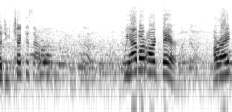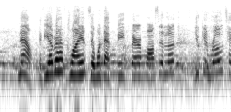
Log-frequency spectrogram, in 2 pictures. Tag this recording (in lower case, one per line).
speech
